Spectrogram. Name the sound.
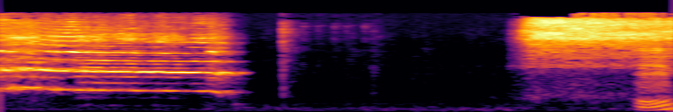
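rooster crowing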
